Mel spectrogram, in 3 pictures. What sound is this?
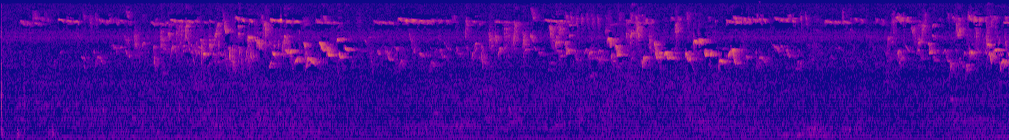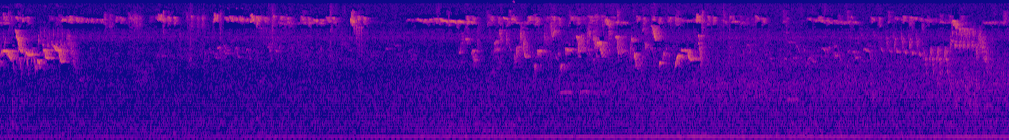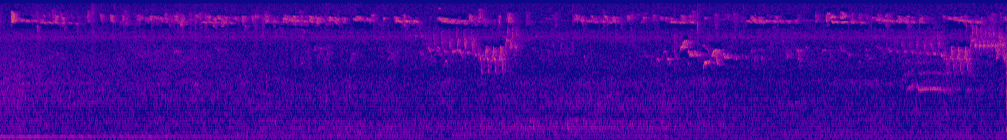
This is a recording of birds chirping in Parco della Mura in Genova, Italy.
birds, chirping, park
